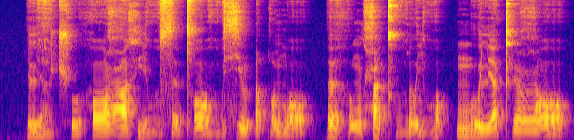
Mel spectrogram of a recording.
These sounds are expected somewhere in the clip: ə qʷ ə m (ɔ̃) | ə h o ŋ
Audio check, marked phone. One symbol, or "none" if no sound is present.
ɔ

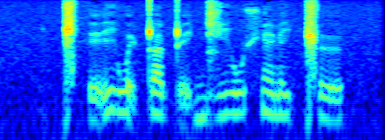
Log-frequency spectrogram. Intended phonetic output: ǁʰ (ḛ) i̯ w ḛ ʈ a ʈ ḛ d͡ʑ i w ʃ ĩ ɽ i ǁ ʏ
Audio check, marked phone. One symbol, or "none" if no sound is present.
ḛ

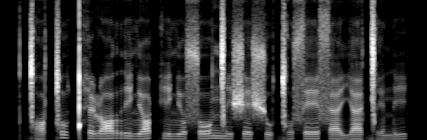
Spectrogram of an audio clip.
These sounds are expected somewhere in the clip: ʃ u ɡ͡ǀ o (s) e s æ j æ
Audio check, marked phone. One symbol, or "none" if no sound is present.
s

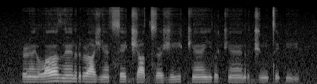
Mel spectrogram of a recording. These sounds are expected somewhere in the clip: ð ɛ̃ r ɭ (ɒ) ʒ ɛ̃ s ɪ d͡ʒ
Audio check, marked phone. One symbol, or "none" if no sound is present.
ɑ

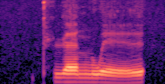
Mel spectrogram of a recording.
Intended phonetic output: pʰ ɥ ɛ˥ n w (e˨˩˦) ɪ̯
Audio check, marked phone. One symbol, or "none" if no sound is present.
e˨˩˦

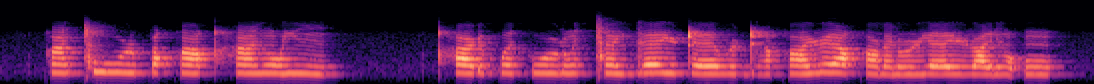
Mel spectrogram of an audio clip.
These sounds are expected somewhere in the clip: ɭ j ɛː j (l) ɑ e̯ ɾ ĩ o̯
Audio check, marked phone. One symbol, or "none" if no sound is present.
ɭ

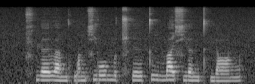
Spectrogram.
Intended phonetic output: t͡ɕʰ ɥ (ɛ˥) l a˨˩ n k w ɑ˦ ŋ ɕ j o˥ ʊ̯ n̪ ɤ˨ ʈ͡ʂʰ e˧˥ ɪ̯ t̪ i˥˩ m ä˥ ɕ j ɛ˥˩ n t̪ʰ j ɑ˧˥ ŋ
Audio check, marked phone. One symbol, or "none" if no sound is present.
ɛ˧˥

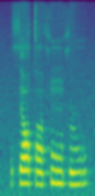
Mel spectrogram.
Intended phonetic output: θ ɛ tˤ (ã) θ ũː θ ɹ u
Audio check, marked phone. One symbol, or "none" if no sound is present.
ã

